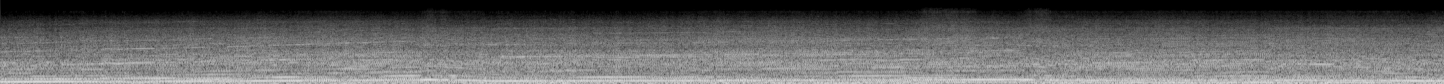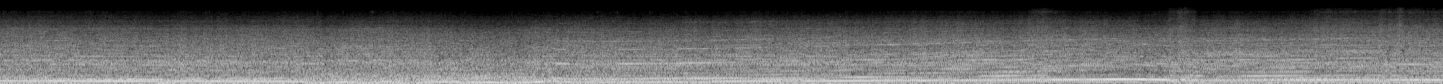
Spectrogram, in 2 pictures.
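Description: Race car engine heard from inside the caged, stripped cockpit while lapping. The engine note climbs and falls with throttle and gear changes, with sharp drops near the start and near the end, and a long slide down to a low dip about twenty seconds in before it climbs again.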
